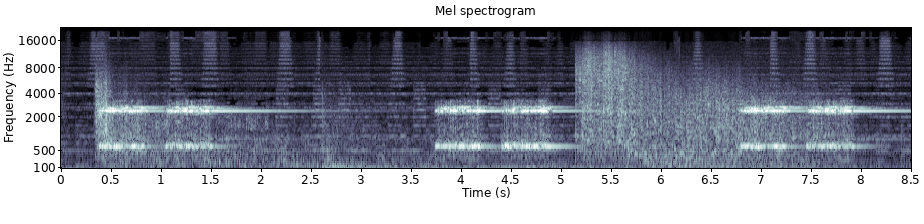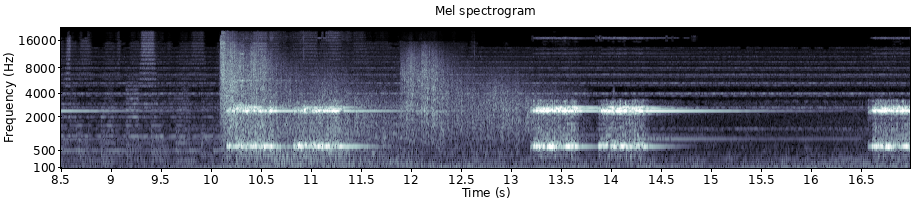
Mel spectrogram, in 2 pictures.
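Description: A telephone rings inside a house late at night, its electronic tone coming in repeated double bursts separated by short gaps, with low booming whooshes rising between the rings.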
